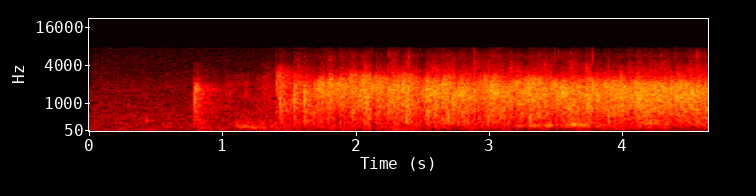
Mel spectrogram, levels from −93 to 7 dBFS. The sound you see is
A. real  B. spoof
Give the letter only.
A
